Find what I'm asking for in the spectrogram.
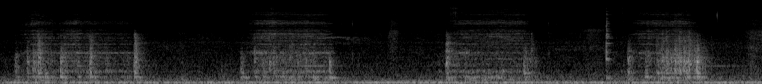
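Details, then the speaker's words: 1964 Ford 4000 row-crop tractor, out of gear, rear wheel drum spun by hand after brake install and adjustment: light scratchy bursts besides gear knocking, brake shoes lightly dragging the drum as intended. "now if you hear that sound that's other than the gear knocking kind of sounds kind of scratchy that is your shoes dragging your drum"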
